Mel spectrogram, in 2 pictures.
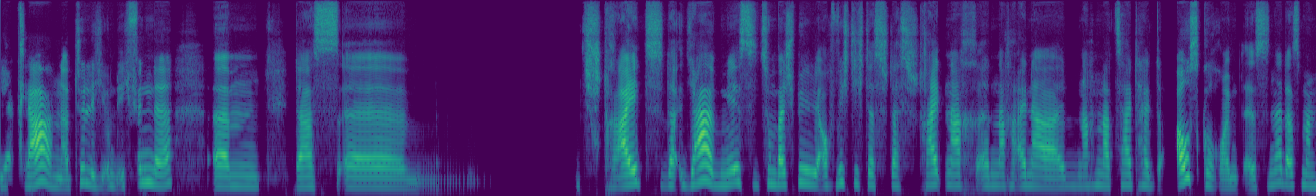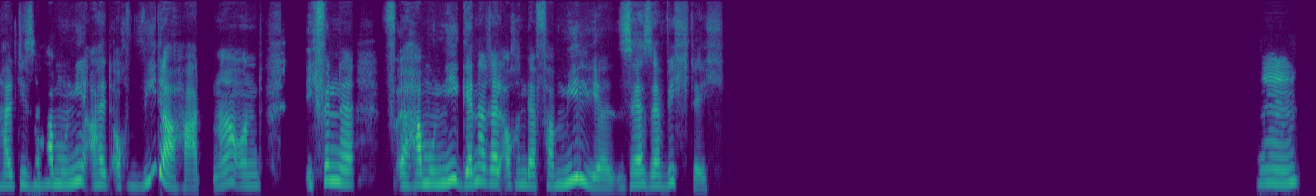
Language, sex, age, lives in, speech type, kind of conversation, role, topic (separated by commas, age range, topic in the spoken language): German, female, 30-34, Germany, conversation, unstructured, none, Wie gehst du mit Streit in der Familie um?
